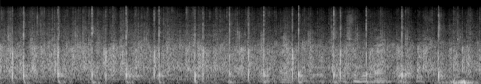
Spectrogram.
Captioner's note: applause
